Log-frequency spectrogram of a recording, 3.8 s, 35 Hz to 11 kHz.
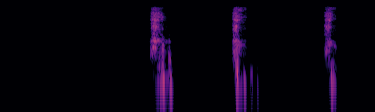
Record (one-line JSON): {"exhalation_length": "3.8 s", "exhalation_amplitude": 5924, "exhalation_signal_mean_std_ratio": 0.23, "survey_phase": "beta (2021-08-13 to 2022-03-07)", "age": "18-44", "gender": "Female", "wearing_mask": "No", "symptom_cough_any": true, "symptom_runny_or_blocked_nose": true, "symptom_sore_throat": true, "symptom_fatigue": true, "symptom_fever_high_temperature": true, "symptom_headache": true, "symptom_change_to_sense_of_smell_or_taste": true, "symptom_loss_of_taste": true, "symptom_other": true, "symptom_onset": "6 days", "smoker_status": "Never smoked", "respiratory_condition_asthma": false, "respiratory_condition_other": false, "recruitment_source": "Test and Trace", "submission_delay": "4 days", "covid_test_result": "Positive", "covid_test_method": "RT-qPCR", "covid_ct_value": 18.6, "covid_ct_gene": "N gene"}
